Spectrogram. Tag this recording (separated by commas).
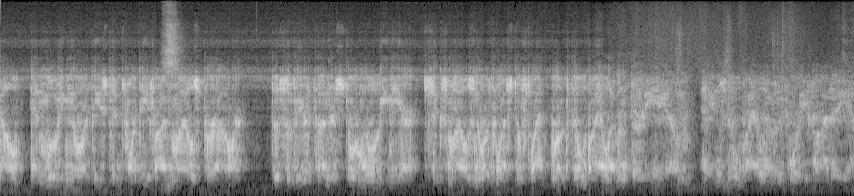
Radio, Speech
